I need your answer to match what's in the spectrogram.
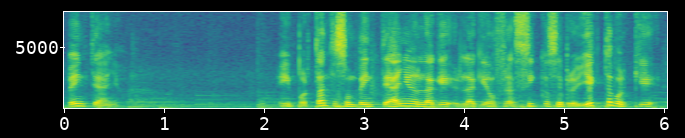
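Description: Chilean man, interview host, raised pitch, informal halting questions, handheld mic, television studio. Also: expressive, a bit bright, soft background music. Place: television studio with small audience. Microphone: handheld microphone.

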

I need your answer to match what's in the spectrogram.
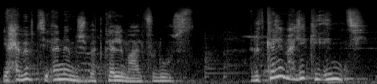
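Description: A woman's voice: medium pitch, sing-song, rapid-fire, soft background music, close to an everyday voice. An actress playing a fussy, doting Egyptian mother. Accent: Egyptian Arabic. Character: fussy wealthy mother, middle-aged. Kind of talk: TV comedy series acting.

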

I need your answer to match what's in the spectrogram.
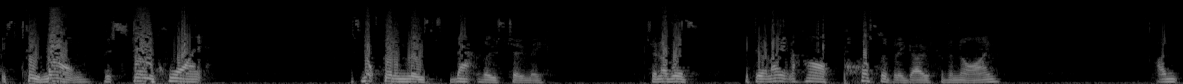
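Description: A man's voice: mid-range voice, a little hiss or hum, low-quality recording. A man, a shoe seller giving a casual, chatty demonstration and thinking aloud as he goes. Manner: chatty, thinking aloud while trying on shoes.

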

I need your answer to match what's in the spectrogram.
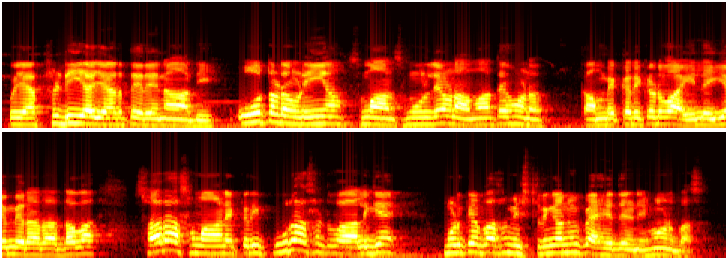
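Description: An actor playing a busy, impatient young husband and son. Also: male voice, high voice, fast, lo-fi sound, soft background music, close to an everyday voice.

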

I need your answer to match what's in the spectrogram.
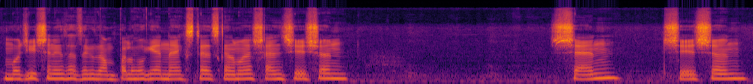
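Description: A man with a high, gravelly voice teaches shorthand, saying each example word slowly and repeating it. There is a faint hiss of noise behind him. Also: a little mellow, poor audio. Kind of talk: classroom explanation.

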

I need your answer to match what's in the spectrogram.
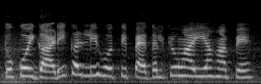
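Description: A performer lowering their voice as an impatient grown son. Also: brisk, a bit bright, a little hiss or hum. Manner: exasperated, scolding. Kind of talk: cartoon voice acting.

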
